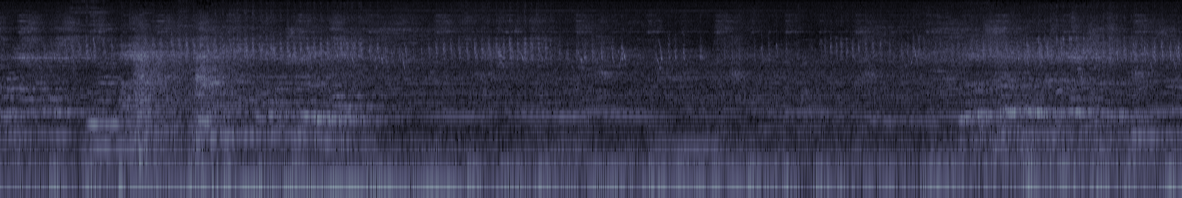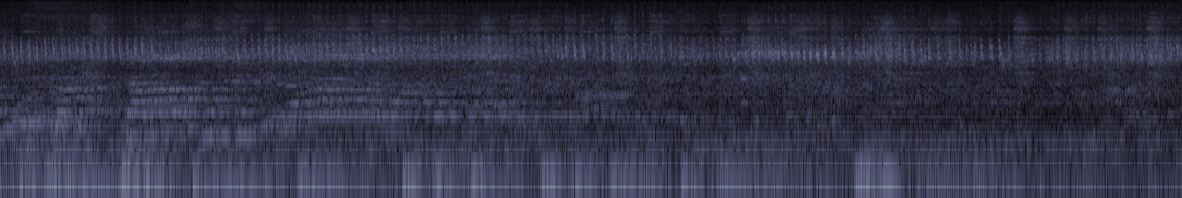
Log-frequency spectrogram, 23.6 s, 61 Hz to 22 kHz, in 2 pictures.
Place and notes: Binmao, Jinfeng Township, Taitung County - Village street corner
Village street corner, traffic sound, Karaoke, Bird cry, Bread vendor
Jinfeng Township, 金崙林道, 1 April 2018, 17:48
